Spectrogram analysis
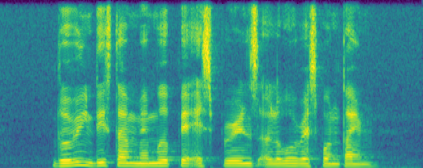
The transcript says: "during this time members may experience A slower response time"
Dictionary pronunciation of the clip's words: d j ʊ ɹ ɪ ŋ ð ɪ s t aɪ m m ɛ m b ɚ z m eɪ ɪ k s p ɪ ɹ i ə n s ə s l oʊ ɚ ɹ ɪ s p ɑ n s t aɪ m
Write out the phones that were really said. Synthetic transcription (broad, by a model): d j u ɹ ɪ ŋ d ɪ s t aɪ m m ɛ m ɚ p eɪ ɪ k s p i ɹ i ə n s ə l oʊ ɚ ɹ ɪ s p ɑ n t aɪ m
